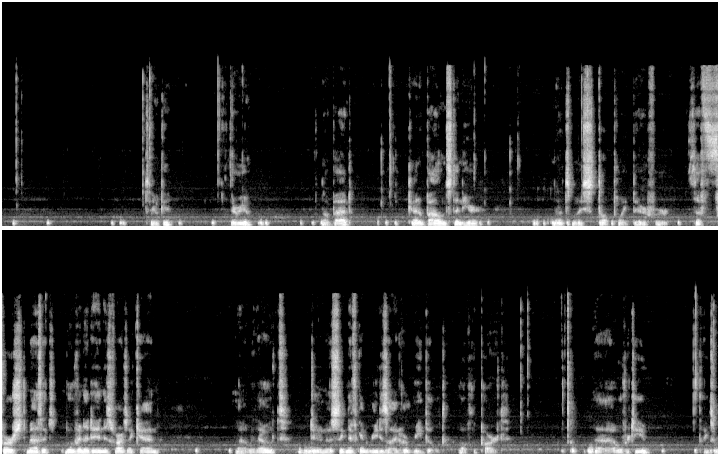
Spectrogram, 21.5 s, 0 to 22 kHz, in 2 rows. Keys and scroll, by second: 0.0-0.2 typing.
